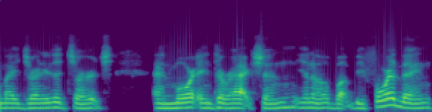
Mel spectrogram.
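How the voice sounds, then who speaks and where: A fairly high-pitched male voice with a Barbadian accent. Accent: Barbadian (Bajan). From Barbados. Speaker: empowerment speaker. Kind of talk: interview conversation. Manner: halting.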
